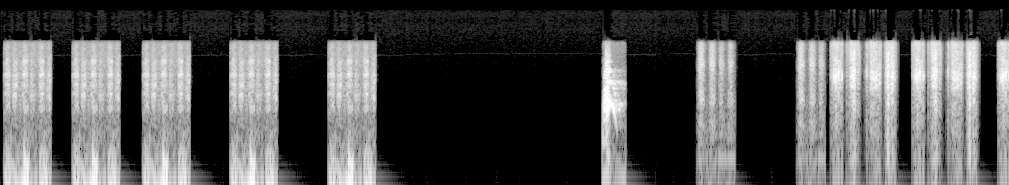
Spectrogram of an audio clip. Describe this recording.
A dog is panting very fast over and over then barks and scratches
